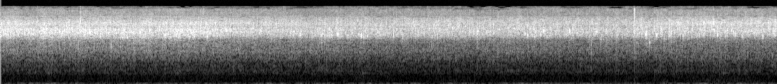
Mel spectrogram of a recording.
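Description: Cornstarch-coated prawns frying in hot oil in a wok, a steady sizzling hiss.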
